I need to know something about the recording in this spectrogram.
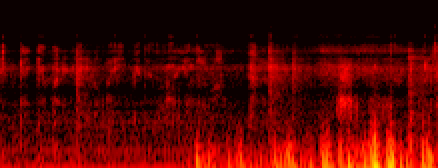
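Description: Faint whispering between presenters, with soft, irregular low thumps in the second half.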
